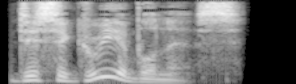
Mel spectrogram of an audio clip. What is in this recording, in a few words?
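"disagreeableness", British English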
